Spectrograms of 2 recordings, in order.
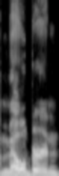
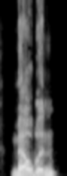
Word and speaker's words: Melbourne: bit because PPA Australia, Melbourne was Oh, sorry, I pronounced the R. Melbourne I think is okay.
